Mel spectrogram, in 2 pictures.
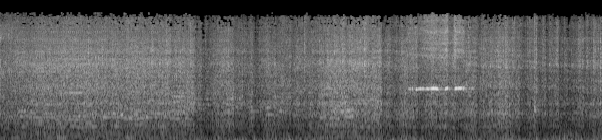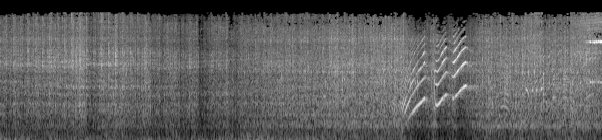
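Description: Small steam engines chug and rumble along a road outdoors.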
